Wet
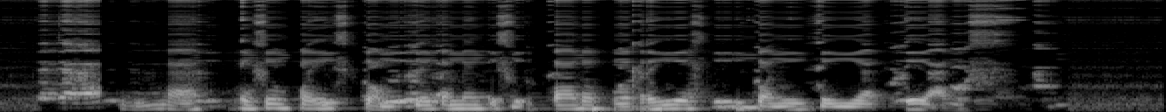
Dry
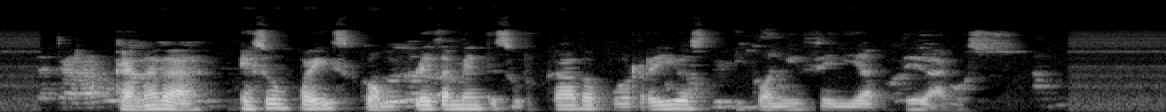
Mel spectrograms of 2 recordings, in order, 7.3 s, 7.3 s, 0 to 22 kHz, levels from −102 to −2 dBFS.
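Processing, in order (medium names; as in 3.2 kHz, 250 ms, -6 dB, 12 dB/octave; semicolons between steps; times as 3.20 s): bit-reversed sample order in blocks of 16 samples; transient shaper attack 0 dB, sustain +5 dB; 3.71–4.14 s: resonant low shelf 170 Hz +10 dB, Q 1.5; peak limiter -16 dBFS, peak gain reduction 8.5 dB; compression 16:1, threshold -38 dBFS, peak gain reduction 18.5 dB; 0.63–1.06 s: four-pole ladder low-pass 350 Hz, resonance 60%; on a send: feedback delay 422 ms, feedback 29%, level -23 dB; on the sum: spectral contrast expander 1.5:1; trim +2 dB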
